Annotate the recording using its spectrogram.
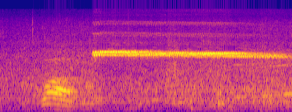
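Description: A single long, high-pitched steady tone lasting about a second and a half and trailing off at the end, with a brief snatch of voice just before it.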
